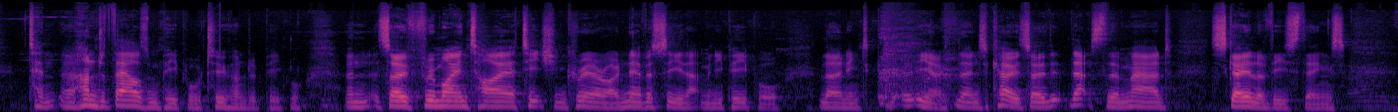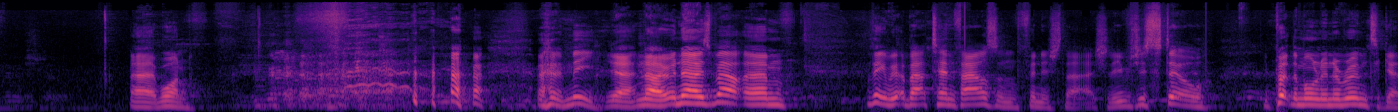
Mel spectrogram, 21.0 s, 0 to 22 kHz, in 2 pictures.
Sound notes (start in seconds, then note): 10.2 voiceover; 12.3 laughter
